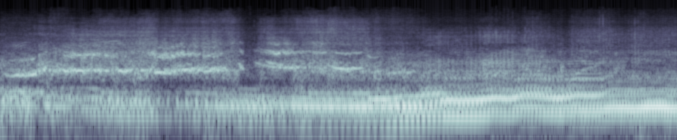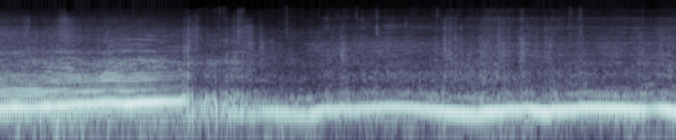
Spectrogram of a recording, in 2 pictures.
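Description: Subaru Impreza rally car's flat-four engine revving hard, its pitch climbing steadily as it powers out of a corner, with a brief tyre squeal early on. After a sudden cut about two-thirds through, a rally car's engine rises and falls through gear changes, with tyres skidding on loose ground.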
